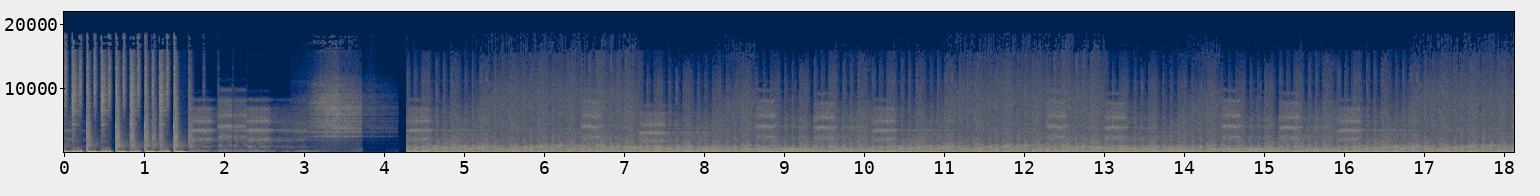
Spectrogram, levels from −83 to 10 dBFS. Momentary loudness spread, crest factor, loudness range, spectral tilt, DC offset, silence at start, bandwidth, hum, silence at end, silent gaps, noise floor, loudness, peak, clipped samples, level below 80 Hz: 11 LU; 16 dB; 4 LU; -4.5 dB/octave; 0.5%; 0 s; 19 kHz; none; 0 s; 4.17-4.27 s; -45 dBFS; -25 LUFS; -8 dBFS; under 0.1%; -28 dBFS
